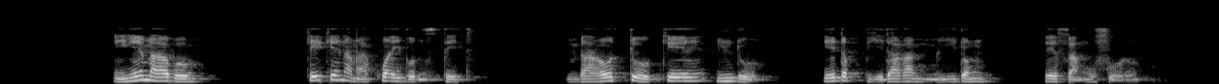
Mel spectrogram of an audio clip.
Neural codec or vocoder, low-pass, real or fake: codec, 16 kHz, 4 kbps, FreqCodec, larger model; 5.4 kHz; fake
